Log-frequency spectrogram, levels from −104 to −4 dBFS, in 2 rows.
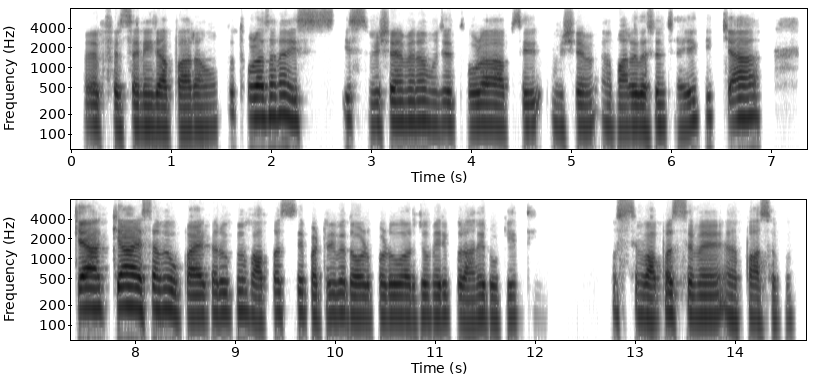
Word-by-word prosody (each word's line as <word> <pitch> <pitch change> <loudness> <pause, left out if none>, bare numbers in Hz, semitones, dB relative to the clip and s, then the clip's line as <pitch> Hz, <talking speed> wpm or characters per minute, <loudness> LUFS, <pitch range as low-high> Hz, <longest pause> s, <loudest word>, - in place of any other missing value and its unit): मैं 140 - -1
फिर 135 -1 -5
से 130 +2 -3
नहीं 135 0 0
जा 130 -1 +4
पा 125 -1 +2
रहा 130 0 -2
हूँ। 135 +1 -7
तो - - -8
थोड़ा-सा 180 -1 +3
ना 195 0 +2
इस 165 -2 -6
इस 170 - -8
विषय 145 +2 0
में 155 0 -1
ना 160 0 -1
मुझे 145 0 -3
थोड़ा 140 0 -1
आपसे 140 +1 -3 0.2
विषय 135 +1 -4
म 135 - -5
अ, 140 - -9
मार्गदर्शन 135 +1 +1
चाहिए 140 +2 -4
कि 185 +3 -11
क्या 180 +2 +1 0.5
क्या 180 0 +9 0.2
क्या 190 0 +8
ऐसा 180 +1 +3
मैं 175 - +1
उपाय 145 -2 +2
करूँ 150 +1 -1
कि 165 +2 -4
मैं 160 - -2
वापस 150 +4 -2
से 160 - -1
पटरी 140 +1 -2
पर 150 +1 +1
दौड़ 135 -1 +2
पड़ूँ? 140 0 +2
और 135 -1 +1
जो 140 +1 -1
मेरी 140 0 0
पुरानी 130 +1 0
रूटीन 130 +1 -4
थी, 140 +1 -28 0.8
उससे - - -10
वापस 135 +1 +1
से 145 - +1
मैं 140 0 0
अ, 140 -2 -3
पा 130 -2 0
सकूँ? 125 +1 -12
140 Hz, 215 wpm, -24 LUFS, 135-155 Hz, 0.8 s, क्या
